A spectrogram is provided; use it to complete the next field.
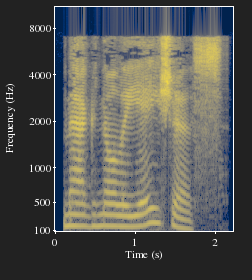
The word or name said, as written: magnoliaceous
